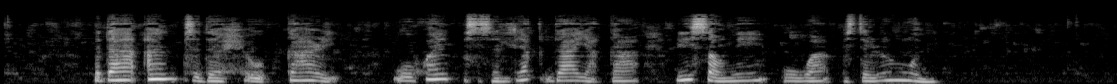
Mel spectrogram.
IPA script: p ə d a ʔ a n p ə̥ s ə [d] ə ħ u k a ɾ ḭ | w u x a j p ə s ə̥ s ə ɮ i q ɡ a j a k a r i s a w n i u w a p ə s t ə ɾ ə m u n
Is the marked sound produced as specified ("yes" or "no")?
yes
